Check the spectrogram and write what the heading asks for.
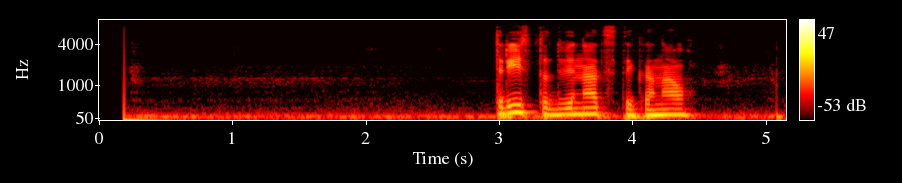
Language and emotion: Russian, neutral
